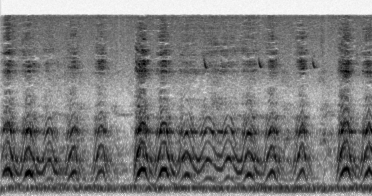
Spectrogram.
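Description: A dog at an animal shelter in Santa Barbara County vocalizes in a continuous run of warbling, wavering yowls and bark-like cries, rising and falling rapidly for several seconds with a brief pause midway.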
